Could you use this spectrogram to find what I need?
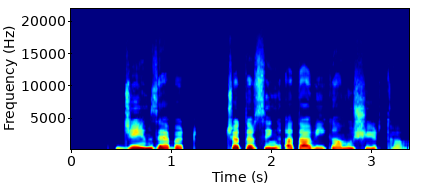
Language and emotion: Urdu, neutral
